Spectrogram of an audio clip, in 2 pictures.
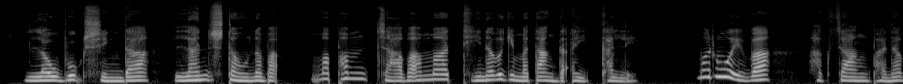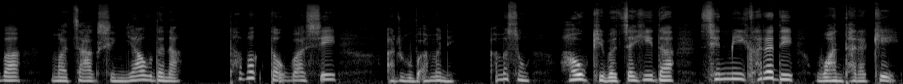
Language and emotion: Manipuri, fearful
